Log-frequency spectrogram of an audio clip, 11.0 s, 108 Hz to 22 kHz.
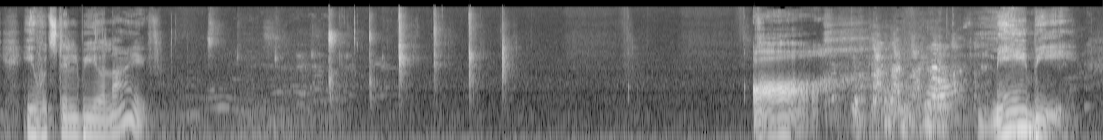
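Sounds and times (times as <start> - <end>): finger snaps: 2.1 - 5.2.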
